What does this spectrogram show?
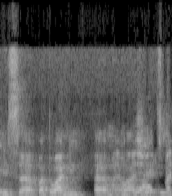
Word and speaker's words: Fhatuwani: It's Often people say Patwani. It's like Patwani. It's like you almost need to be blowing air. Patwani.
